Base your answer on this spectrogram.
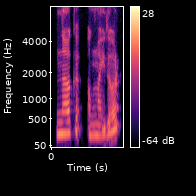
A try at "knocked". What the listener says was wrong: No, knocked. Falta el golpe final de la D. Knocked.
